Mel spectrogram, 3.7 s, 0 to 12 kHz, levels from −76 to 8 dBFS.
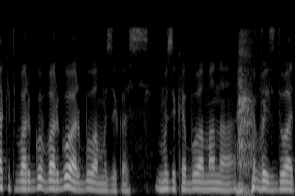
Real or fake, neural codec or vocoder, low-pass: real; none; 7.2 kHz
